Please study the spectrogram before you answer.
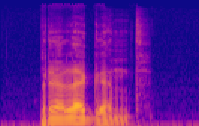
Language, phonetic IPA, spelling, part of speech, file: Polish, [prɛˈlɛɡɛ̃nt], prelegent, noun, Pl-prelegent.ogg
